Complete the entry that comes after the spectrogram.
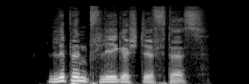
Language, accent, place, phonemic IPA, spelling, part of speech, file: German, Germany, Berlin, /ˈlɪpn̩̩p͡fleːɡəˌʃtɪftəs/, Lippenpflegestiftes, noun, De-Lippenpflegestiftes.ogg
- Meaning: genitive singular of Lippenpflegestift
